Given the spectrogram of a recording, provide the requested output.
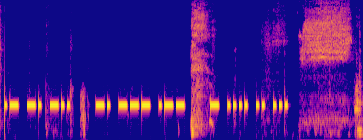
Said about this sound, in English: Uh, is that a Morse code? Morse code revealing the next chain integration.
